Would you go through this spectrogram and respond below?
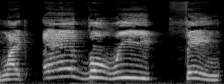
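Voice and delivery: "everything" slowly stretched, each syllable punched; slow, hard emphasis on "everything"; emphatic stress on everything. Real, not acted. Repeats the word for emphasis.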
